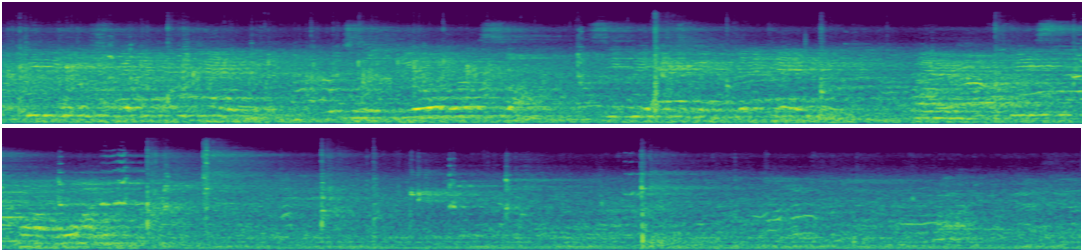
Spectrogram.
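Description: Players' shoes squeak and thud on the court.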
